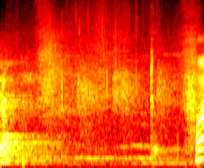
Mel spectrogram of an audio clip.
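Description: A cloth rubs against a whiteboard.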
